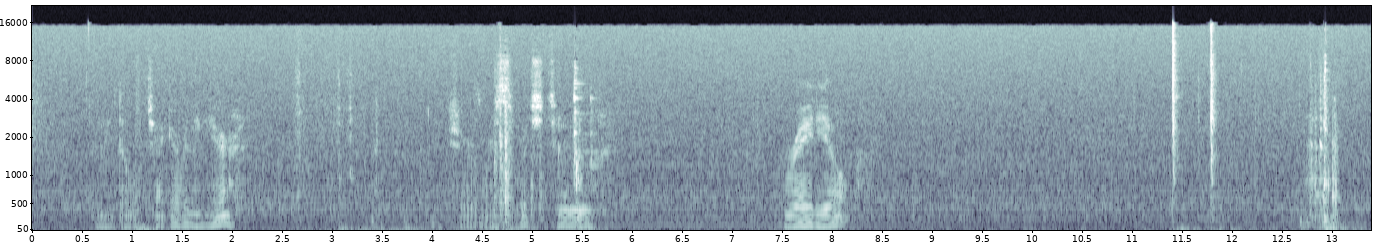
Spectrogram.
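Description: A man speaks calmly close by, with pauses.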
